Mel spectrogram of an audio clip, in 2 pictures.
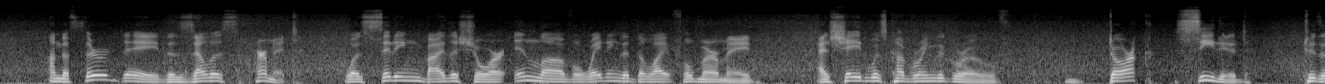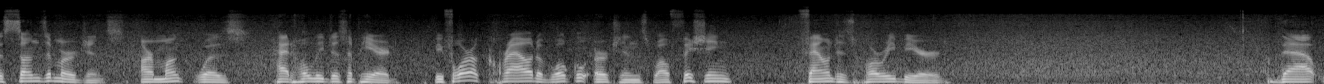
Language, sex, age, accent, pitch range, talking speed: English, male, 50-69, American, 105-140 Hz, 110 wpm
